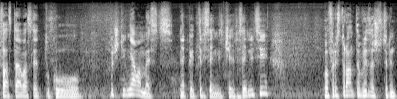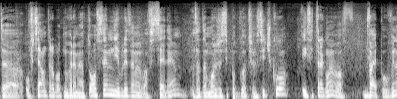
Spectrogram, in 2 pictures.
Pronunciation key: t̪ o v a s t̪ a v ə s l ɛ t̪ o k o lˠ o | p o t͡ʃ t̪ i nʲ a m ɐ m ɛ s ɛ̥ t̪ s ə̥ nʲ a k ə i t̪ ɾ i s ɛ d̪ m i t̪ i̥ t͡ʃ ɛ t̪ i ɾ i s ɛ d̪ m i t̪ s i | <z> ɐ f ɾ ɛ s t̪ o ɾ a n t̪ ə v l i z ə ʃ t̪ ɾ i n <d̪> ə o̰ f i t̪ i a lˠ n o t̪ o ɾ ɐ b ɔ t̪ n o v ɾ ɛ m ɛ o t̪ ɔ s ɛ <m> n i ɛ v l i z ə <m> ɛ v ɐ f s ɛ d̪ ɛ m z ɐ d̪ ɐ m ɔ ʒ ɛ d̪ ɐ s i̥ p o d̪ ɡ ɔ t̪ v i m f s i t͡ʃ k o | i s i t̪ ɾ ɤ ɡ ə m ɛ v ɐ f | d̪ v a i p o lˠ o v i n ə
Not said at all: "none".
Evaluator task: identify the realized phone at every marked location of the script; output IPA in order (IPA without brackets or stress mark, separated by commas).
v, t̪, m, m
